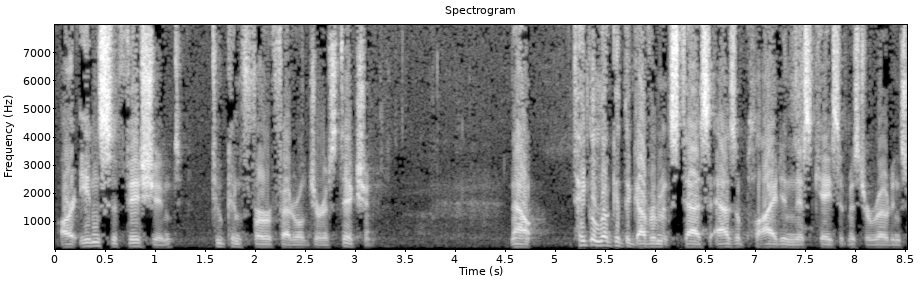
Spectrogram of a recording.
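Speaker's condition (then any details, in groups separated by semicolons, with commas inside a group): No condition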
